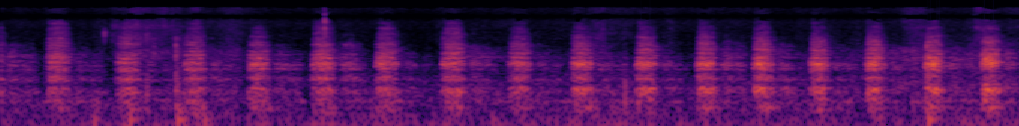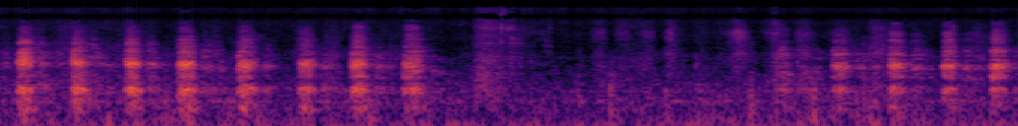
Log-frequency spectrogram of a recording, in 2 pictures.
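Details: Hatch, a seven-year-old female Golden Retriever, during a shampoo with dog soap indoors; steady, rapid panting of breathy huffs, nearly three a second, fading briefly near the end in a quiet small room.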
